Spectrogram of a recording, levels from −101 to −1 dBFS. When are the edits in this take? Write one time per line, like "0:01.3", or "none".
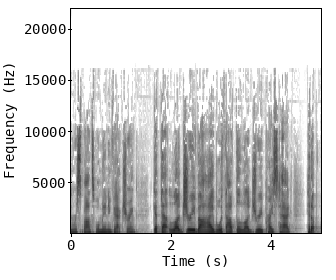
none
